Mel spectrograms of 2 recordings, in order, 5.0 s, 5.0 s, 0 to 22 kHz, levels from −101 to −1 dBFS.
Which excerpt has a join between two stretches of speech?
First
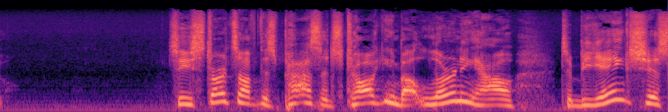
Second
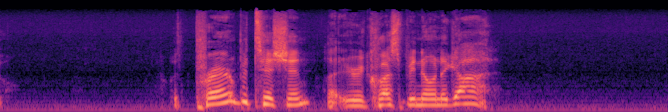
second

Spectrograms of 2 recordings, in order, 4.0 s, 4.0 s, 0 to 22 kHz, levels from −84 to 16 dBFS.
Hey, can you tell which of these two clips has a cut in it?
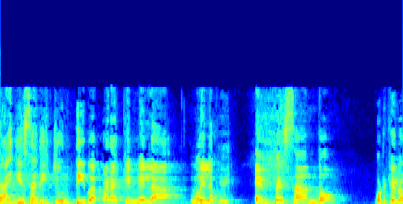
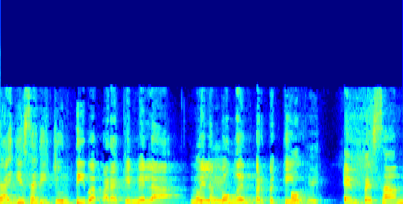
first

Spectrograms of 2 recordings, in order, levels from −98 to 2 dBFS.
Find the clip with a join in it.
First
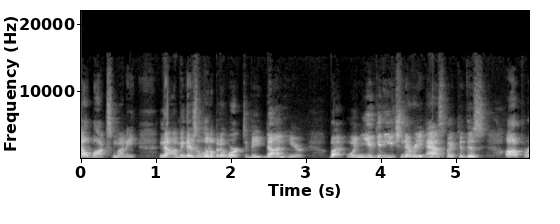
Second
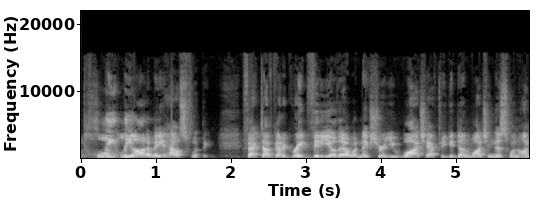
second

